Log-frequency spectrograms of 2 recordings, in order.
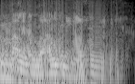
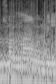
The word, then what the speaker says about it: Meloni: Georgia Maloney. It almost sounds Irish, but it's not spelled like Maloney. It should be. And then maybe I'll take the Italians seriously. Far-right leader Giorgia Meloni has set to become Italian prime minister.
